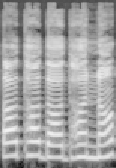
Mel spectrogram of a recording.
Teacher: इनका उच्चारण स्थान दंतों से किया जाता है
